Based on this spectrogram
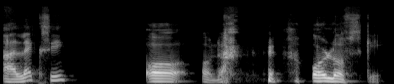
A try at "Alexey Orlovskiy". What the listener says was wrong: close. It's very close. Originally, the R is pronounced, so it's Alexey Orlovskiy, you've been very close.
